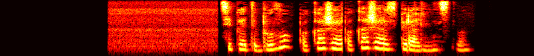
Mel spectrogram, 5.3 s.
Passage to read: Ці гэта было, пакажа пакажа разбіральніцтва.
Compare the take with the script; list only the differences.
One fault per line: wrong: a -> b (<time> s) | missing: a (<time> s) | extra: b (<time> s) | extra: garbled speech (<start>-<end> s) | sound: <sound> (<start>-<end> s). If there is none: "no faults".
no faults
